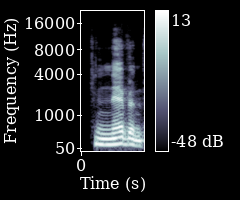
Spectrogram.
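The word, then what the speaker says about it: Cynefin: people talk about the kinevin framework but for me it's absolutely crucial to understanding how motivation has changed over the last 100 years and this connection framework that's how it's pronounced is a sense-making framework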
